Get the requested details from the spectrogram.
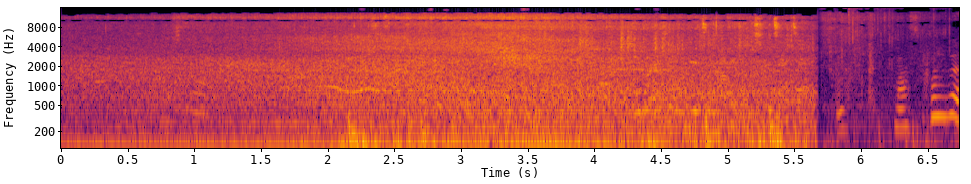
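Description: A small road train rumbles past with a low engine hum.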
